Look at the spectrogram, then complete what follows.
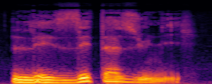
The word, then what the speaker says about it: les États-Unis: Okay, so if we make every links, we'll have it here and then here. Okay, les États-Unis, les États-Unis.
